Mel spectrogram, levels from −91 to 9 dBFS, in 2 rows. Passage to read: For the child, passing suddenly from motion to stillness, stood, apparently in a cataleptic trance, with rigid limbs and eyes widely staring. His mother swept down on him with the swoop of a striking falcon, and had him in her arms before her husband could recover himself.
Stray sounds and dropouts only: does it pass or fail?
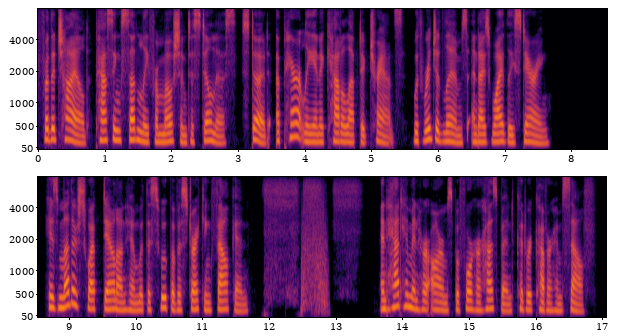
fail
